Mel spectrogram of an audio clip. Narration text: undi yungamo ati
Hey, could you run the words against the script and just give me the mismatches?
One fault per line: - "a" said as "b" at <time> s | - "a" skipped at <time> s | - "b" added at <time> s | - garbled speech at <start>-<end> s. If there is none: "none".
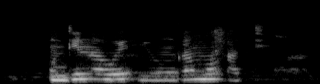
- "nawe" added at 0.9 s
